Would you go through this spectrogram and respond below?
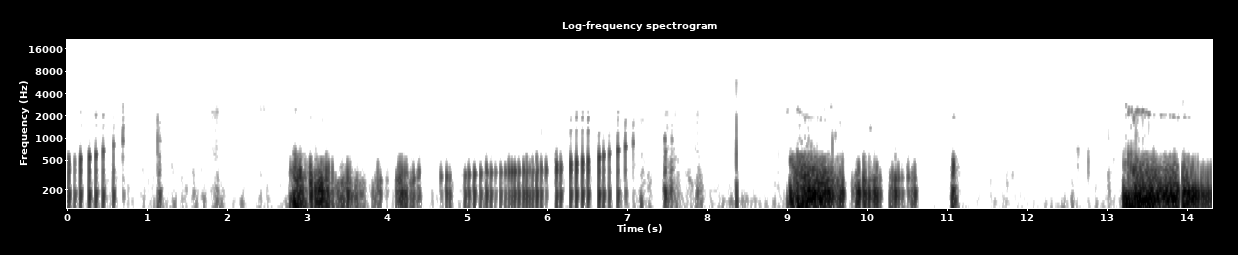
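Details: Hunger-related stomach rumbling in a starving person: long, loud, low rumbles and growls with rapid fluttering gurgles, a normal sound of an empty, active gut.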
